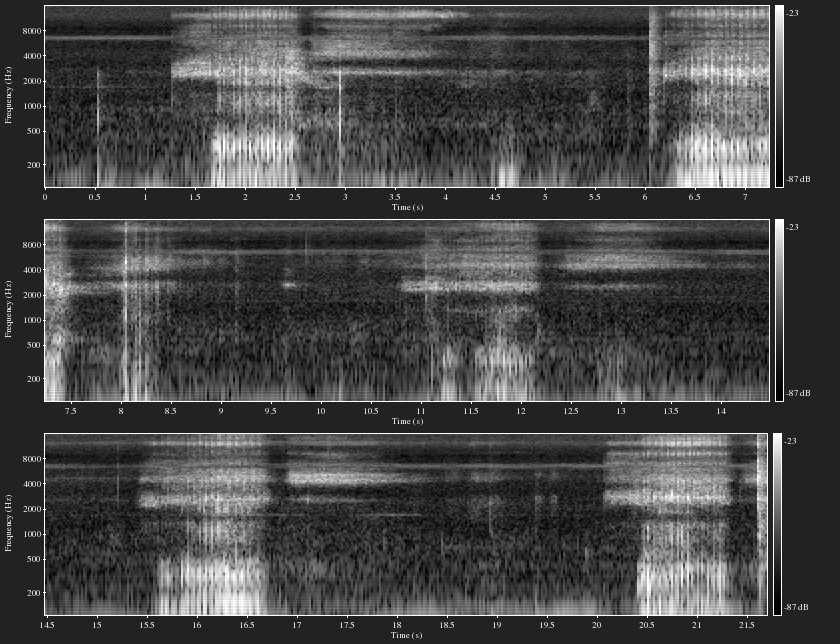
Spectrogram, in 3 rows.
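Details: Heavy 155 lb female Presa Canario cross (mastiff) puppy snoring loudly while asleep: deep, rumbling snores with slow, noisy breaths, about five loud snores over twenty seconds, with low room hum underneath.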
